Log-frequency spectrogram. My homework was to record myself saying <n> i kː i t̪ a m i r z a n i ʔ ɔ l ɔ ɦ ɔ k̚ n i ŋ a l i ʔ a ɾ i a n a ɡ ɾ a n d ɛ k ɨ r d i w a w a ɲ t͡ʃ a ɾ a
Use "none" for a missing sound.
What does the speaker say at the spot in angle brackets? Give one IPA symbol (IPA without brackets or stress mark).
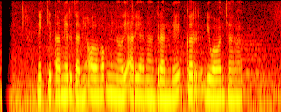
n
